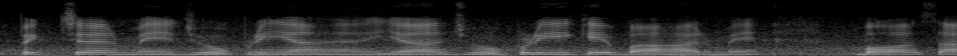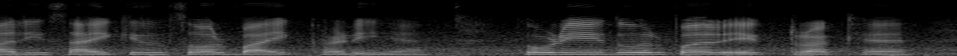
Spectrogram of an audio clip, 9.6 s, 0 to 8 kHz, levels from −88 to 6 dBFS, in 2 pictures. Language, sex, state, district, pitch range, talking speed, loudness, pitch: Hindi, female, West Bengal, Purulia, 220-245 Hz, 140 wpm, -31 LUFS, 235 Hz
